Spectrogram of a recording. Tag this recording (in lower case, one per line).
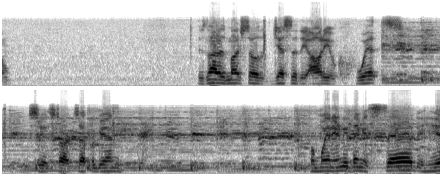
music
speech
